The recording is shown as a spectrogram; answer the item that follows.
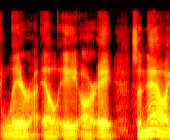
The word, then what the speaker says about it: Lera: yeah look oh oh I don't even know if it's pronounced Laura it's Lera sorry guys I looked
